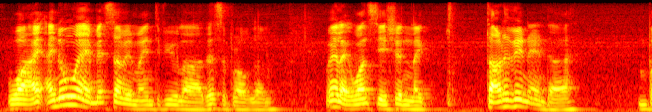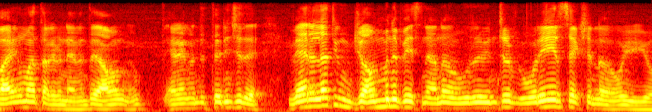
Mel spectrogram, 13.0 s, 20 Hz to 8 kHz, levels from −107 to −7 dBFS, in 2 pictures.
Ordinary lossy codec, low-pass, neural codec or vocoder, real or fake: none; 7.2 kHz; none; real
